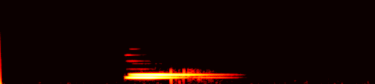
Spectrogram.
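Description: A short electronic chime sounds as a menu item is selected.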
